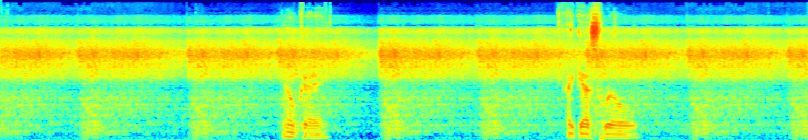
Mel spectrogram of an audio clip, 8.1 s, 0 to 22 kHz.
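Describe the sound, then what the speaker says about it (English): A steady hissing, gushing water effect runs throughout a Heaven Dust 2 game scene, a constant flowing spray with a brief voice cutting in twice. "that water sound effect is kind of grating"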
